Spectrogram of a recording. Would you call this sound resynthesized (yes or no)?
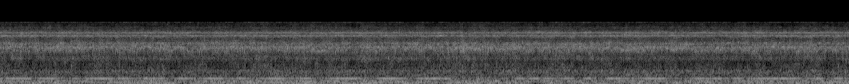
yes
